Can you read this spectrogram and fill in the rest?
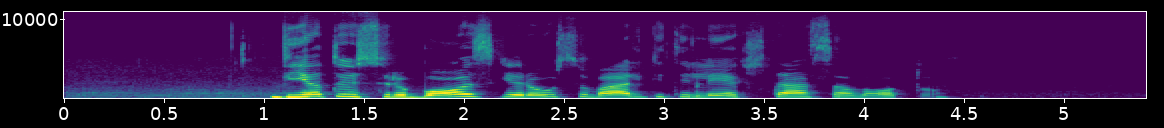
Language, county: Lithuanian, Klaipėda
